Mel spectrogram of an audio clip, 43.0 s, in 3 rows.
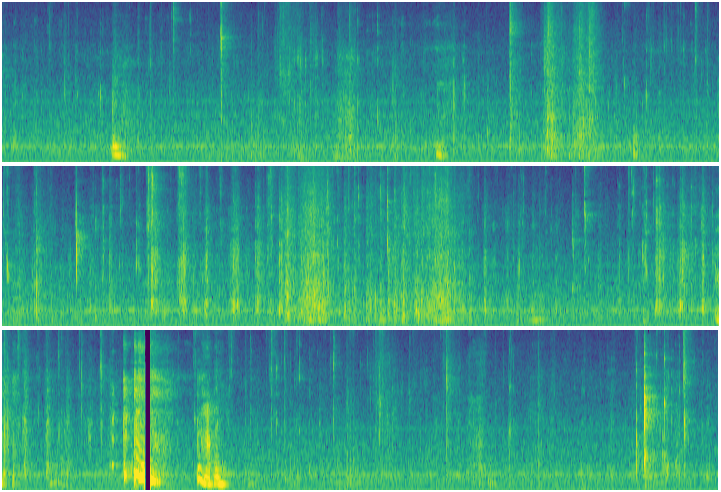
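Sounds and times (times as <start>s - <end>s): person chewing and biting: 5.2s - 8.2s, 12.3s - 20.0s, 23.8s - 31.0s.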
